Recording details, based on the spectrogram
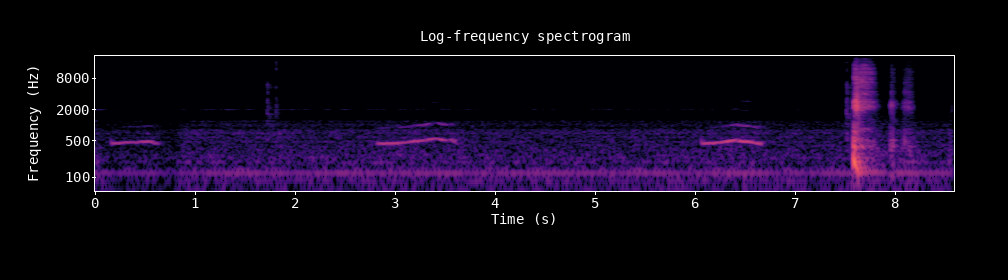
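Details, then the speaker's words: Snoring in a napping pet cat, played back from a recording: faint, squeaky, whistling light snores about every three seconds. "Actually, hang on. I made a recording of uh Sushi snoring. Let me uh let me play that."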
